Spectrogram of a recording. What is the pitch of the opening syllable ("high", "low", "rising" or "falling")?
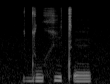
low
